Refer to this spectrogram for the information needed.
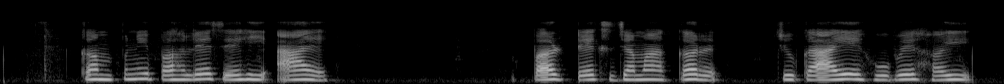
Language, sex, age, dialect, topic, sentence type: Magahi, female, 31-35, Southern, banking, statement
